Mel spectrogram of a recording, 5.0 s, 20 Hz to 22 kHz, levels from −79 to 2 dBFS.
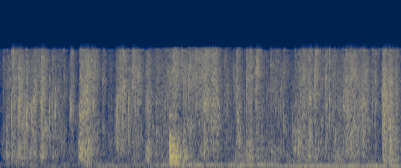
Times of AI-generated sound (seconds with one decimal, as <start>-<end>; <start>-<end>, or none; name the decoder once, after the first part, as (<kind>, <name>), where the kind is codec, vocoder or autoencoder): none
